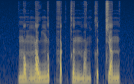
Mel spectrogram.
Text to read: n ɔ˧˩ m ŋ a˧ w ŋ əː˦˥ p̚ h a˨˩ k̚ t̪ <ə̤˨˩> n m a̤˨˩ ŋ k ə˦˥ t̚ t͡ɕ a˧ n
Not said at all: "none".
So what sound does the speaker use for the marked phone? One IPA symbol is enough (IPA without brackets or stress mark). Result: ə˧˩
